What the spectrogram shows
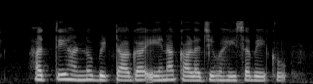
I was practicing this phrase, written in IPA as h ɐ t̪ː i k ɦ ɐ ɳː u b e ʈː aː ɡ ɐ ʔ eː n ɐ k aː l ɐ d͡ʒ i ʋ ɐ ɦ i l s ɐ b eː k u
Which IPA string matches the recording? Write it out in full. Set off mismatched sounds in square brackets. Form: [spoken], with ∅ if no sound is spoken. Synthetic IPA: h ɐ t̪ː i [∅] ɦ ɐ ɳː u b [i] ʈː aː ɡ ɐ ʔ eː n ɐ k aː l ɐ d͡ʒ i ʋ ɐ ɦ i [∅] s ɐ b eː k u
